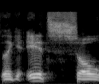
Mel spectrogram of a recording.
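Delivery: ordinary delivery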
